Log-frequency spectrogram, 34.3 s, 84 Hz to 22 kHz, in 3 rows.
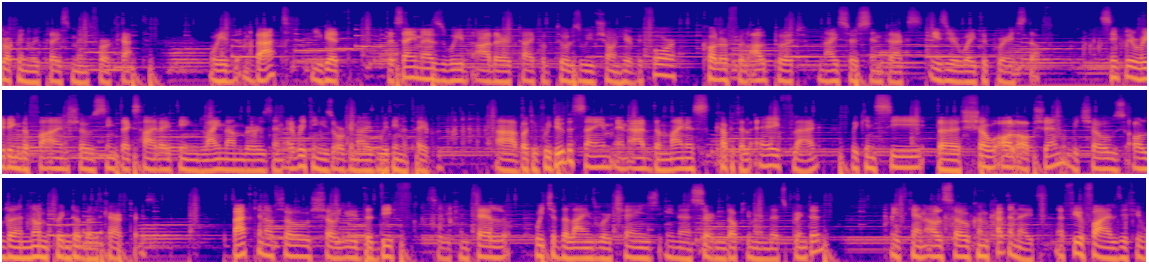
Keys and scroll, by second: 0.0-1.0 typing, 2.6 [, 2.8 ctrl+u, 3.0 ctrl+u, 3.5 ctrl+u, 4.9-5.8 typing, 8.3 typing, 10.5-11.8 typing, 11.9 Return, 13.9 c, 14.2 Return, 14.2 l, 15.3 ctrl+p, 15.4-19.1 typing, 19.3 Return, 22.8-24.0 typing, 26.1 ctrl+d, 26.8-28.2 typing, 31.5-34.3 typing.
